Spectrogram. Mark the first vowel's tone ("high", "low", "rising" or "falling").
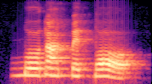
high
